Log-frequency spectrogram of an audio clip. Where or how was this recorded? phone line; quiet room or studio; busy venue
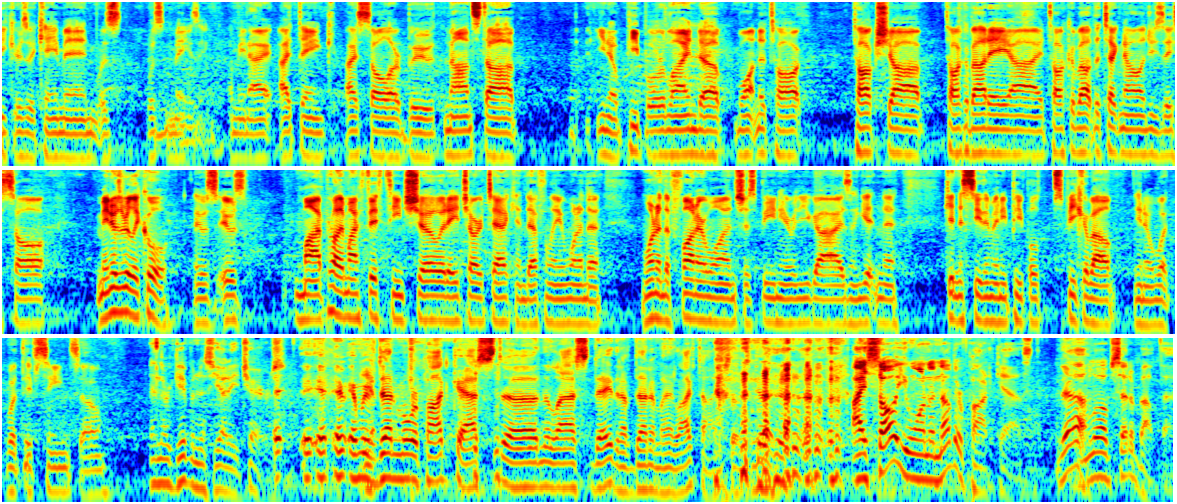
busy venue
